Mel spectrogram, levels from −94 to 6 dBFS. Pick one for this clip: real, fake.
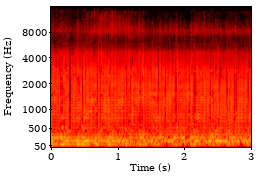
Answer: fake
